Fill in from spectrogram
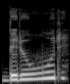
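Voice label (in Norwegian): "bror", Norwegian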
